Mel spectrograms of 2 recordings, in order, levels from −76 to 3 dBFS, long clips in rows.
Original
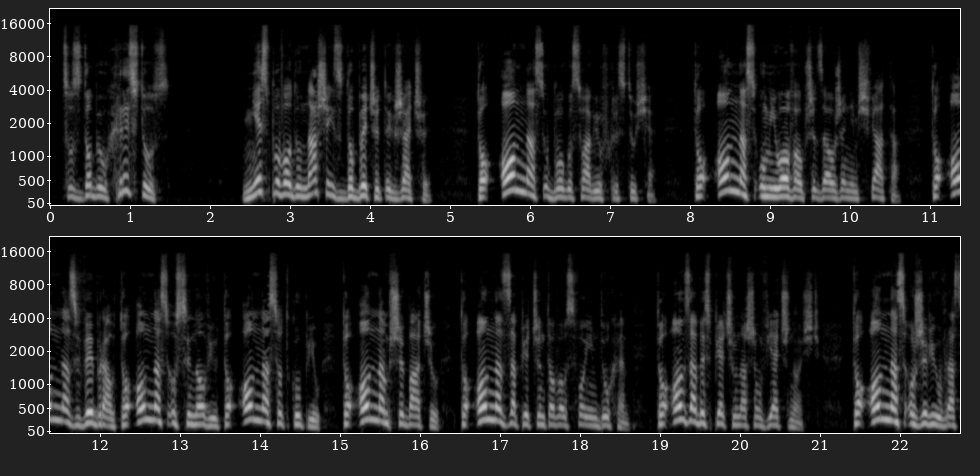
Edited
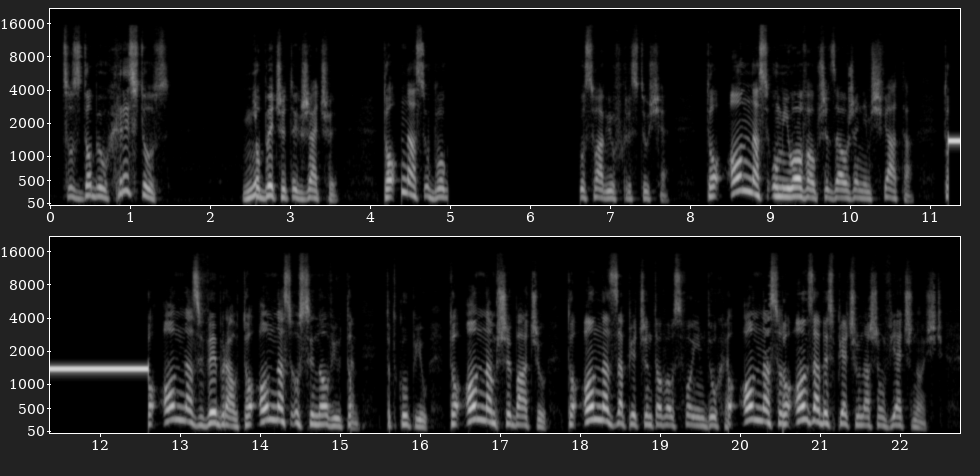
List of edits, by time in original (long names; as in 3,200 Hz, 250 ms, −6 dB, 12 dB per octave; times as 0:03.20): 0:02.57–0:03.74: remove
0:05.56–0:05.88: remove
0:06.46: splice in silence 1.65 s
0:11.06: insert tone 1,380 Hz −9.5 dBFS 1.38 s
0:13.59–0:14.27: swap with 0:18.51–0:18.99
